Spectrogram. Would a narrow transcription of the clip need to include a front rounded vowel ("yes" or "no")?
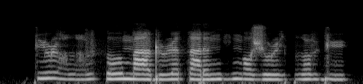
yes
